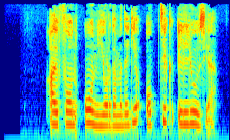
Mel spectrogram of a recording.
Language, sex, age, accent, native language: Uzbek, female, under 19, Qashqadaryo, Uzbek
